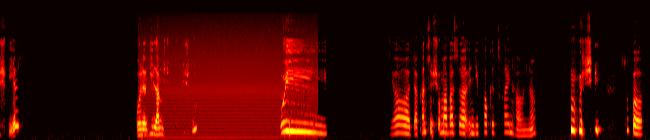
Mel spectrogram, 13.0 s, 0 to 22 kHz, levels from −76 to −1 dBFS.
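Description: From 2.76 to 6.35 s a steady, raspy mains buzz sits under the speech, roughly 20 dB below it. Switching spikes at 50 Hz mains leak in, and a spectrogram shows evenly spaced horizontal harmonic lines stacked up into the kilohertz range.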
